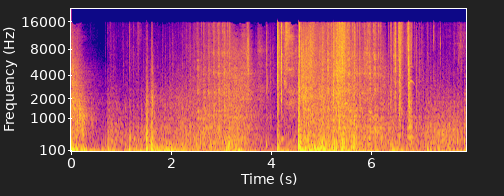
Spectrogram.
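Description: Explosions in Call of Duty Black Ops Cold War team deathmatch, including RPG and grenade-launcher blasts: several heavy booms and bursts of gunfire, with one big blast midway followed by a long rumbling tail.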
